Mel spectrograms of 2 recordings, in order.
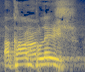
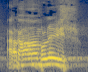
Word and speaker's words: accomplish: तो इसको कैसे उच्चारण करेंगे? अकाम फ्लेश. अकाम फ्लेश.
